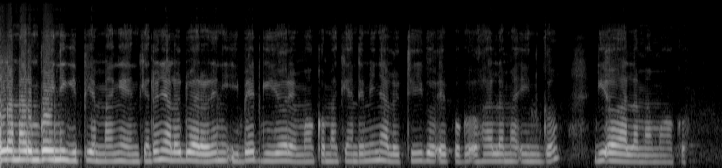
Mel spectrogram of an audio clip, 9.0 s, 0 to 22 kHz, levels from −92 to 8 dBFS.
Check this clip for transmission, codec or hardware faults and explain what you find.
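Two kinds of fault are audible, both on the capture side.

From 0.00 to 0.66 s the opening speech has a harsh, crackling edge on its loudest syllables. This is microphone overload, likely from the input volume being set too high. The peaks run about 5 dB past the converter's ceiling, so their tops are flattened and a sizeable share of samples in that stretch are clipped, turning smooth waveforms into squared-off distortion.

The microphone volume is then stepped down three times: at 0.02 s by about 2 dB, at 1.02 s by about 6 dB, and at 3.06 s by about 2 dB. Each is an abrupt level drop affecting the voice and background together. This likely comes from the call software's gain control reacting to the overloaded input and cutting the device's input volume in single steps. The 6 dB step at 1.02 s is the largest.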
